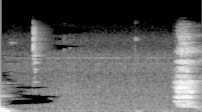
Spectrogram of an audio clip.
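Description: A woman's voice trails off, a faint click follows, and after a short pause there is an audible breath in just before she speaks again.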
